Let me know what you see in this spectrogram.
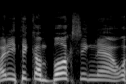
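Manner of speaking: awful put-on Irish accent. Joking about McGregor not wanting a fight, answer as him in a bad Irish accent. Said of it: "the worst Irish accents I've ever heard".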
